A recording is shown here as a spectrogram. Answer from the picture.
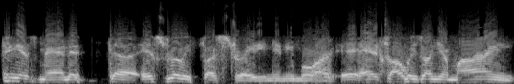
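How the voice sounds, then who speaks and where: At a medium pitch and moderate pace, a man talks in an ordinary speaking voice, with very even loudness and ordinary pitch variation. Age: 50s. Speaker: caller. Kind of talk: casual chat.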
